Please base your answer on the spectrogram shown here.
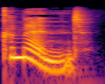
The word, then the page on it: commend: British English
